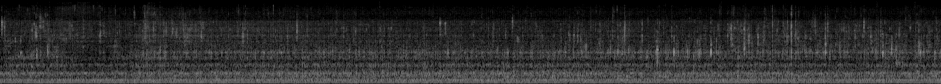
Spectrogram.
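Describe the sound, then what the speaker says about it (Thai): Steady, dense crackling of turmeric chicken frying in hot oil in a pot, a continuous sizzle with a low bubbling hum underneath, no voices. "ทอดได้แล้วค่ะแต่ไม่ติดก้นหม้อเห็นไหมคะ"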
